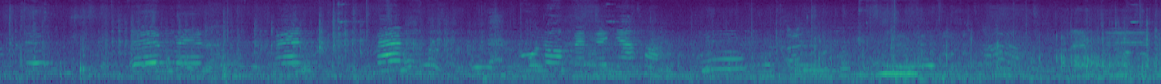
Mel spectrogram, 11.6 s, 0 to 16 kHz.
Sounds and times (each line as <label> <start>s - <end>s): children 0.0s - 11.6s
